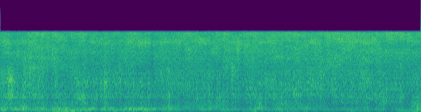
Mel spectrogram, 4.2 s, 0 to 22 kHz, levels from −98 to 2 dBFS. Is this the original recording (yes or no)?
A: no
